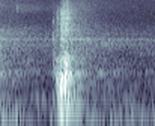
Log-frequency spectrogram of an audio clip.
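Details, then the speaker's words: A sleeping dog snoring: a single brief, rough, rattling breath, faint over quiet room noise. "the dog, by the way, if you can hear that, that's the dog. He is... snoring his head off."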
